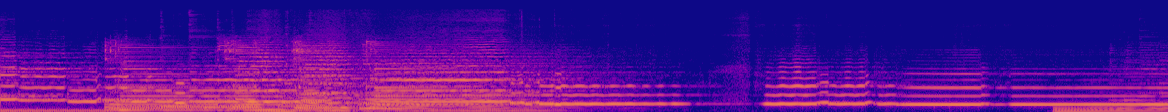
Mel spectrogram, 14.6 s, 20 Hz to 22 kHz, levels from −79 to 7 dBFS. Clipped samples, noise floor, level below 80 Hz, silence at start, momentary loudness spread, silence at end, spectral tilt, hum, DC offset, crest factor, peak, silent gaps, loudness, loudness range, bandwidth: under 0.1%; -49 dBFS; -40 dBFS; 0 s; 6 LU; 0 s; -7 dB/octave; none; under 0.1%; 16 dB; -8 dBFS; none; -24 LUFS; 4 LU; 15.5 kHz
